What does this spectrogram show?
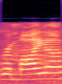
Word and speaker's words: Ramya: So it's like Ramya, like R-U-M-Y-A. It's kind of confusing because it's spelled R-A-M-Y-A, Okay. but pronounced R-U-M-Y-A. Okay.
